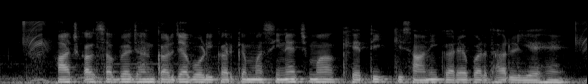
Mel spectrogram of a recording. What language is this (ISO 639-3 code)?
hne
